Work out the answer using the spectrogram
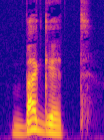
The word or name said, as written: baguettes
